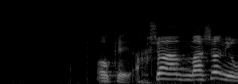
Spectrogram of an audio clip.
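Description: A man speaks calmly and in bursts, like a lecturer, heard through a microphone.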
